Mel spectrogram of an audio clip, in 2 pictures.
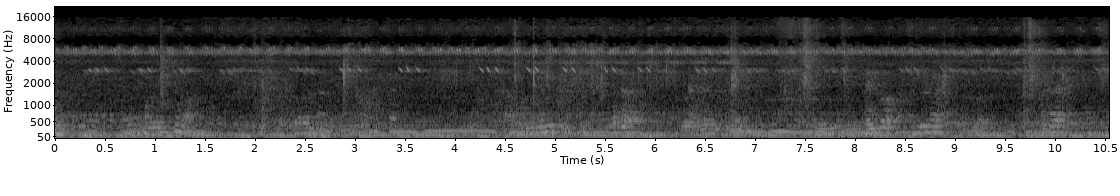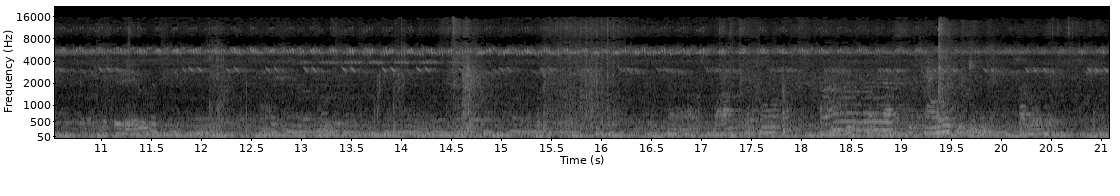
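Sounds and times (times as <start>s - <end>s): crickets chirring: 0.0s - 21.0s.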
